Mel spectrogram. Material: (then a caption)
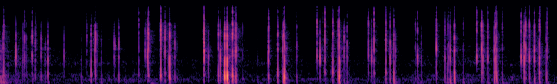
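Glass. Long nails tap and scratch the glass back panel and camera bump of a pink smartphone, which is also the recording device. Quick bursts of sharp, dry clicks and crisp scratches come in irregular clusters with short pauses between them. Each tap stops at once with no ring.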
